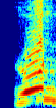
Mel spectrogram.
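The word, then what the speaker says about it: Rhône: cold और ड्राई है रोन का स्पेलिंग होता है एच पता नहीं उधर एच काहे साइलेंट कर देते हैं रोन नदी घाटी में जब बोलने ना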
